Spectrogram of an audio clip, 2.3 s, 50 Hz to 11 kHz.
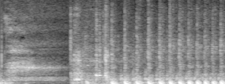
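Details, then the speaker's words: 1995 Yamaha Wolverine 350 after fixing a crank-no-start (spark plug and cap suspected): catches after a short crank and settles into a steady single-cylinder thump; runs well though slightly rich, spitting a little, with a leaking head pipe exhaust leak. "he seems to run pretty good now"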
